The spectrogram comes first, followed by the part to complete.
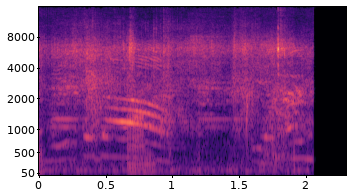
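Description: Young children playing and chattering, with high voices; one call rises and falls about half a second in.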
